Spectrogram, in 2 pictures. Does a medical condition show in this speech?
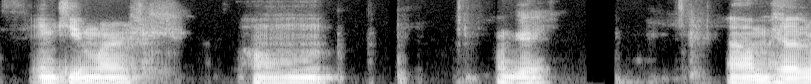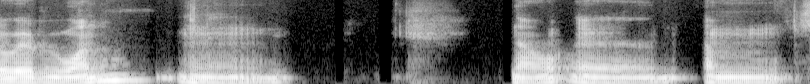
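No.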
